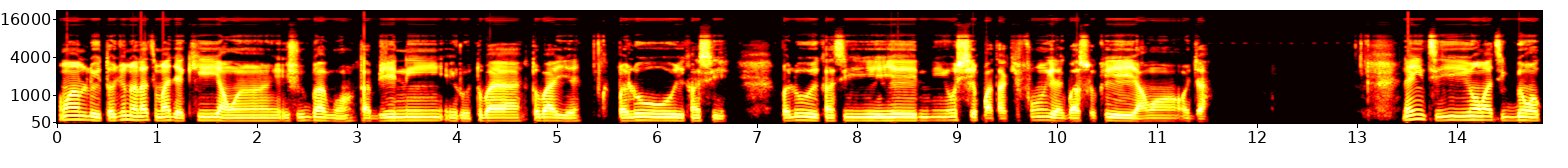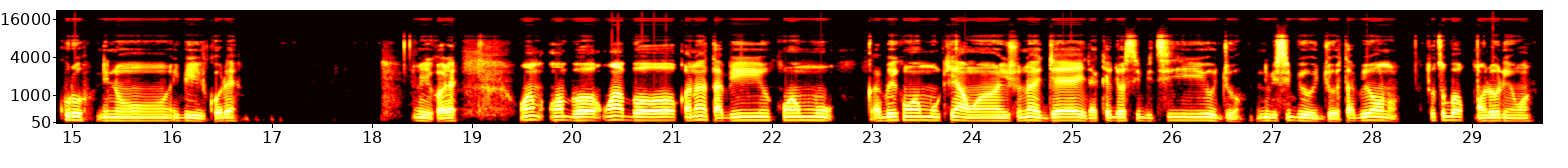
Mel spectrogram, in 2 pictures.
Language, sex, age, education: Yoruba, male, 15-29, primary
